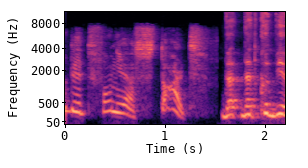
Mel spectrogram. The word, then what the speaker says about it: Phonya: my first question is is how do you pronounce it it's FIA f is okay at the end of 2023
